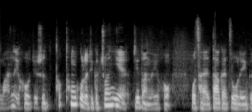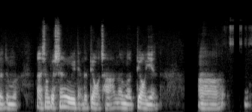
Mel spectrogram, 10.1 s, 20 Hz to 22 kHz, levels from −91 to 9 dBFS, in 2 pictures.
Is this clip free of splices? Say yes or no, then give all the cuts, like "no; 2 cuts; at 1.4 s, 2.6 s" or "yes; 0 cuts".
yes; 0 cuts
